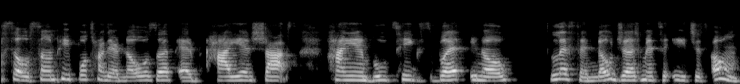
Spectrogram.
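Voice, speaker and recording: A woman with a plain, everyday voice speaks at a medium pitch and a moderate pace. The background is quiet. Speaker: business coach livestreamer. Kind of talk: live stream tutorial. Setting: livestream from home.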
